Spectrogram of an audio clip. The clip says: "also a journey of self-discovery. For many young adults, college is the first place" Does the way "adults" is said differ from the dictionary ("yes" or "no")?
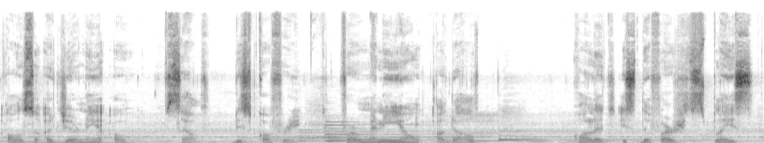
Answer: yes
